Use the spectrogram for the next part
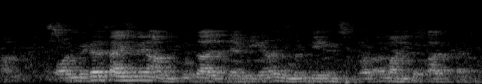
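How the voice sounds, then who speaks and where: A man's voice: on the high side, fairly even intonation. Man teaching in an echoey room. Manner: explanatory, repeats checks like "okay, beta", slows down for English definitions. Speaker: physics teacher. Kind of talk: classroom lecture mixing Hindi-Urdu and English. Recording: echoey room, distant mic, noisy.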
